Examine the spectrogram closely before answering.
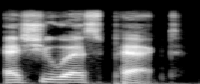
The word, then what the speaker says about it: suspect: When it is a noun, the person, you say, S-U-S-pect. The stress hits you right at the very beginning.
